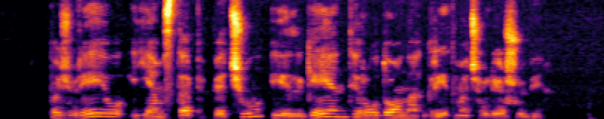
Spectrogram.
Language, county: Lithuanian, Šiauliai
